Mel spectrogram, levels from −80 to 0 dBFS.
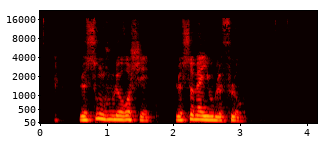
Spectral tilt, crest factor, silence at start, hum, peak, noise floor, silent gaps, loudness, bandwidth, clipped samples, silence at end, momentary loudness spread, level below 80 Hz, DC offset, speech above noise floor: -6.5 dB/octave; 16 dB; 0.25 s; none; -22 dBFS; -75 dBFS; none; -36 LUFS; 17 kHz; under 0.1%; 1.1 s; 11 LU; -72 dBFS; under 0.1%; 41 dB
